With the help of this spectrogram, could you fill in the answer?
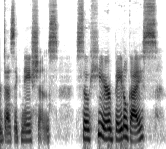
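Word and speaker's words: Betelgeuse: So here Betalgeist many people pronounce it Beetlejuice but it's re really Betalge is marked as an alpha star.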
